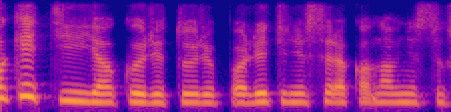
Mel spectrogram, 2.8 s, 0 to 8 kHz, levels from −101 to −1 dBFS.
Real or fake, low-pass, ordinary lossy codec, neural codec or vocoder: fake; 7.2 kHz; Opus, 32 kbps; codec, 24 kHz, 0.9 kbps, DualCodec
